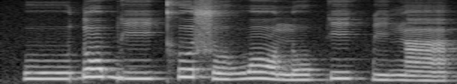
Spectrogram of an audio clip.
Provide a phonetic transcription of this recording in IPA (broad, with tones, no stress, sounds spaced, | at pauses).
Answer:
uː˨ ɗ ɔ˦ b iː˨ kʰ ʊ˦ s ʊ˨ β ɔ˦˨ n o˨ k i˦ k͡p i˨ ŋ ã˨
